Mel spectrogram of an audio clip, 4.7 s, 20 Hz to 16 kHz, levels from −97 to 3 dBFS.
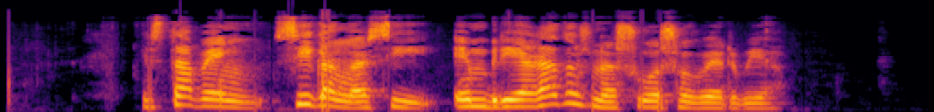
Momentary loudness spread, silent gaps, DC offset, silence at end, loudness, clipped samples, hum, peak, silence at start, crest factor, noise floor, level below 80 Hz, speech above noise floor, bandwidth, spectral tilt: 11 LU; none; under 0.1%; 0.8 s; -14 LUFS; under 0.1%; none; 0 dBFS; 0.7 s; 16 dB; -74 dBFS; -58 dBFS; 60 dB; 11 kHz; -2 dB/octave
